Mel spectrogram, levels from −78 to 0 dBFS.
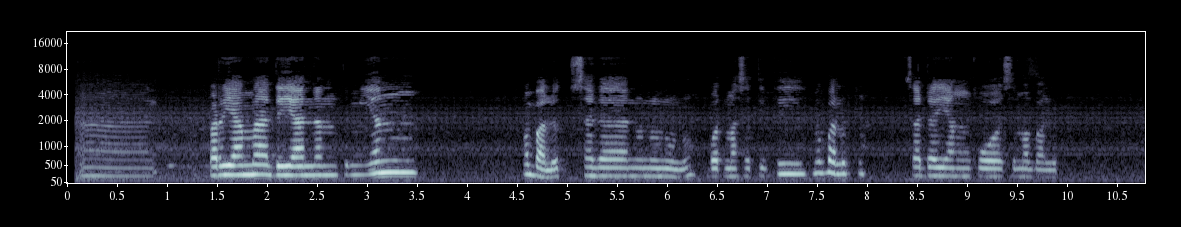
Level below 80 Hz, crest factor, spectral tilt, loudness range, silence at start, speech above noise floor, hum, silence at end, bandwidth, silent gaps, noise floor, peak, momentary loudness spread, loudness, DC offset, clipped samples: -62 dBFS; 20 dB; -4.5 dB/octave; 7 LU; 0.1 s; 30 dB; none; 0.9 s; 11.5 kHz; none; -49 dBFS; -2 dBFS; 19 LU; -20 LUFS; under 0.1%; under 0.1%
